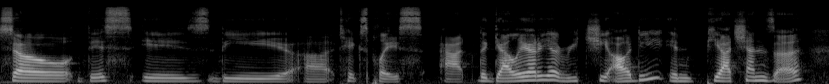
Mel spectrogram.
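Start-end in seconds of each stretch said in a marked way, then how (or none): 4.8-8.0 terrible put-on Italian accent on the names. Walking a listener through a timeline, naming the place in a terrible Italian accent. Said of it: "that's my terrible Italian accent".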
